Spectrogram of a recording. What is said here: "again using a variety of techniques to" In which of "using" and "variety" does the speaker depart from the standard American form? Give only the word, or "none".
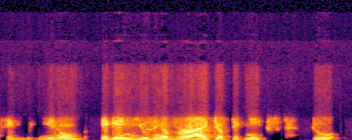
none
